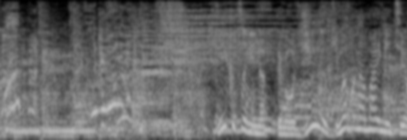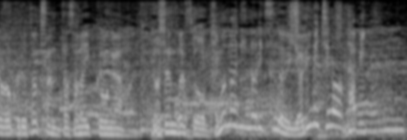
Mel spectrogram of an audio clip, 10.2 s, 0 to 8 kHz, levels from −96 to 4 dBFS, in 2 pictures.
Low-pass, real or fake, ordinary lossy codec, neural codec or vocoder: none; fake; none; codec, 16 kHz, 8 kbps, FreqCodec, smaller model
